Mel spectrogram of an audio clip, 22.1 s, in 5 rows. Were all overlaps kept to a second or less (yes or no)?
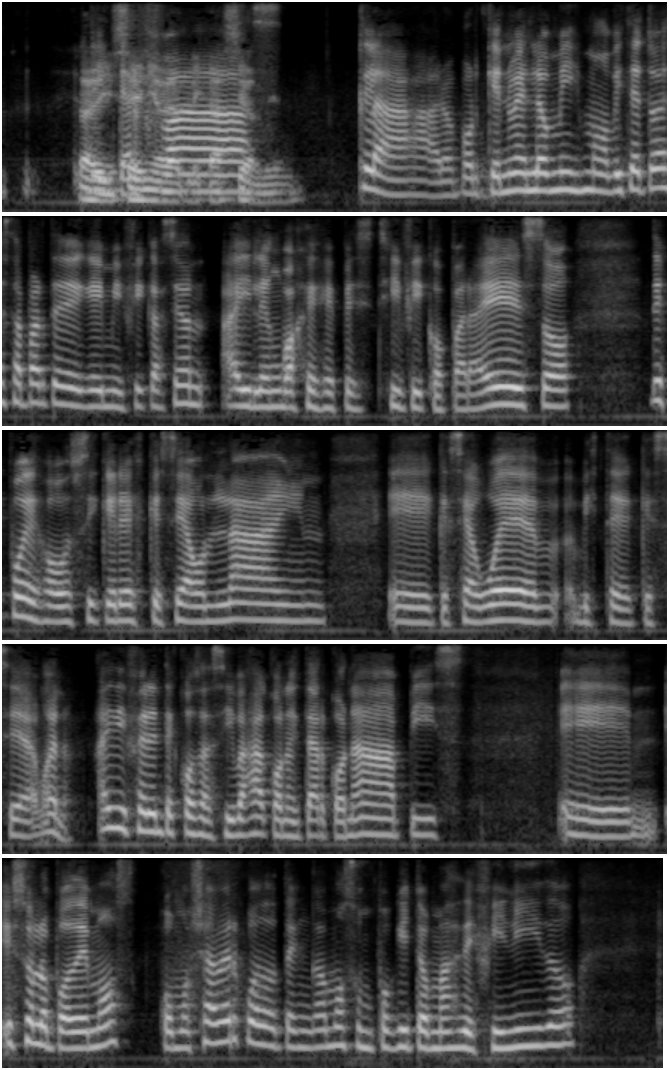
no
